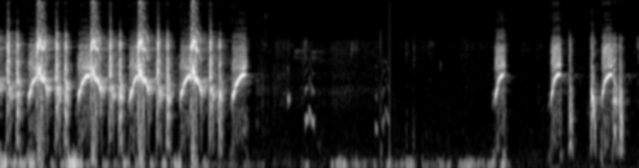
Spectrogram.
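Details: A grey francolin (Ortygornis pondicerianus) calls with loud, harsh, ringing notes in rapid rising phrases, a burst of about four in three seconds, then a pause and three more.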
